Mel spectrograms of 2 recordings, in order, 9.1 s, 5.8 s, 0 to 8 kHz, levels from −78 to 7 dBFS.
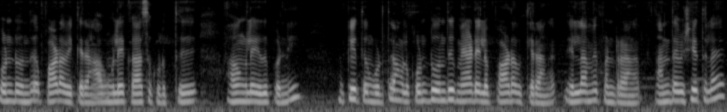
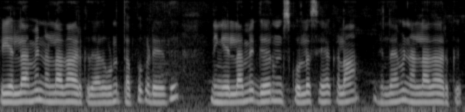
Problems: none marked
